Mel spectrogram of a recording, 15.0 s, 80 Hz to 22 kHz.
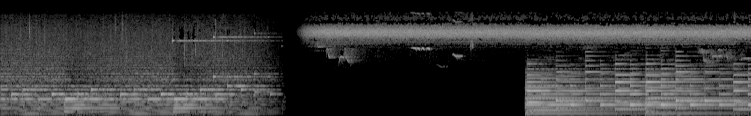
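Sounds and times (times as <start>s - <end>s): steady high hiss: 0.0s - 5.0s, 6.0s - 15.0s
piano music: 0.0s - 5.7s, 10.5s - 15.0s
bird chirps: 6.3s - 7.3s, 8.2s - 9.5s, 13.6s - 15.0s.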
